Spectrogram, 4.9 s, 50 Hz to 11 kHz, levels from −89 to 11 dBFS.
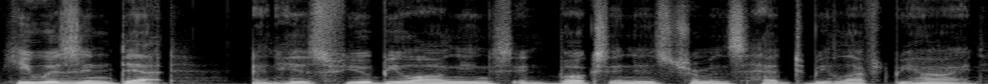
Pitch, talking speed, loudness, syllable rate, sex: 140 Hz, 205 wpm, -17 LUFS, 4.9 syllables/s, male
